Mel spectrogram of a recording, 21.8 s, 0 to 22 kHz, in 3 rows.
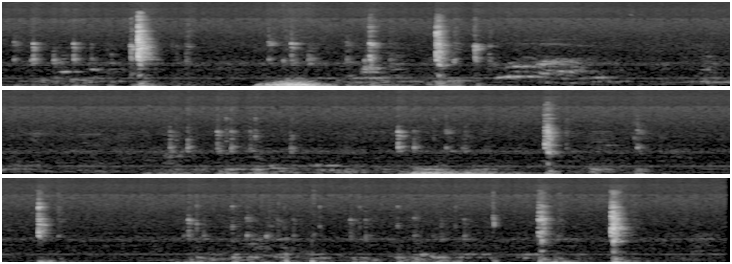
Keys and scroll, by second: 1.2 3, 1.3 space, 1.6 3, 3.6 space, 4.6 space, 4.6 3, 9.5 3, 12.7 space, 14.9 space, 19.9 space, 20.7 space.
